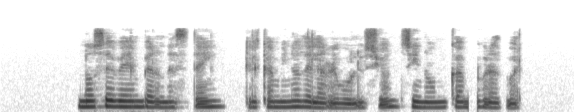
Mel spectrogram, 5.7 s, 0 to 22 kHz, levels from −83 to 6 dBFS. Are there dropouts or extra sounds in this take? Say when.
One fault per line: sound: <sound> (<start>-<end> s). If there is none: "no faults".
sound: dropout (4.7-4.8 s)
